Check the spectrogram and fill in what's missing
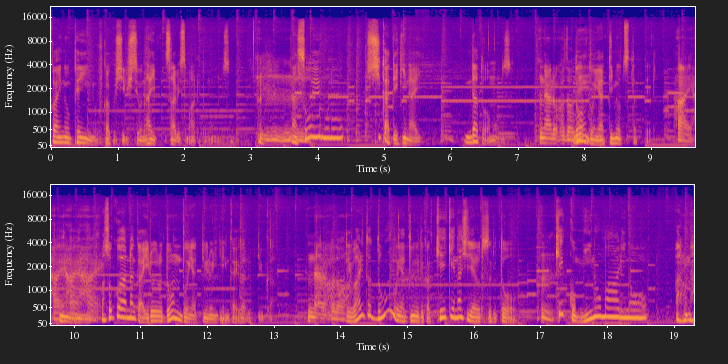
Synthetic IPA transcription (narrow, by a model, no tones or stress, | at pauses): okaino̞pẽ̞ĩo̞ɸɯ̟̥kakɯ̟̥ɕiɾɯ̟çi̥t͡sɨio̞ːnaisaːbʲisɨmo̰a̰ɾɯ̟t̪oːmo̞̰ɯ̰̃nd̪e̞sɨjo | maso̞ːjɯ̟ːmo̞no̞ɕi̥kad̪e̞kʲina̰ḭ̃ | nd̪at̪o̞a̰o̰mõ̞̰nd̪e̞sɨjo | naɾɯ̟ɦod̪od̪õnd̪õɰ̃jat̪ːemio̞t͡sɨ̥t̪ːat̪ːe̞̰ | hajhaɯ̟̃a̰jmaso̞koβanãŋka̰iɾo̞iɾo̞d̪õ̞nd̪õɰ̃jat̪ːemʲiɾoɲ̟iɡẽ̞̰ŋka̰ḭɡa̰ːɾɯ̟t̪ːe̞jɯ̟kḁ | naɾɯ̟hod̪od̪e̞βaɾʲit̪o̞d̪õ̞nd̪õɰ̃jat̪ːemiot̪oji̟kake̞ːkẽ̞nːaɕid̪eaɾo̞ːt̪osɨɾɯ̟t̪o̞̰ke̞kːo̞ːmʲino̞maβaɾʲino̞ | anona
